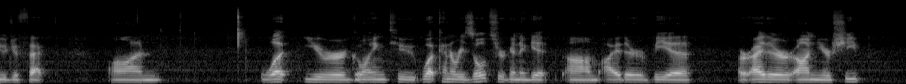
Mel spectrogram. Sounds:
Speech

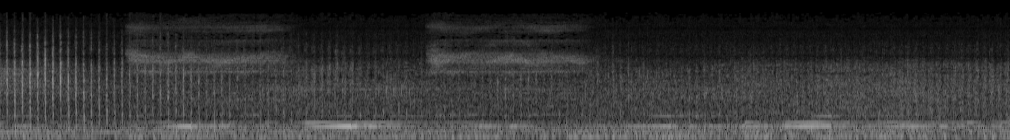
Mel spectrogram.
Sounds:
Vehicle, Helicopter, Music

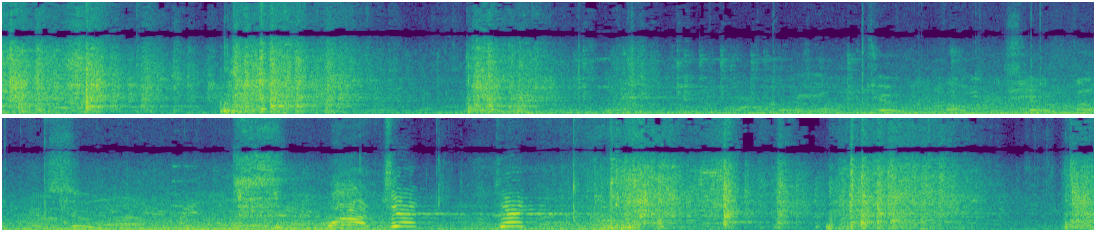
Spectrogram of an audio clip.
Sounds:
Speech

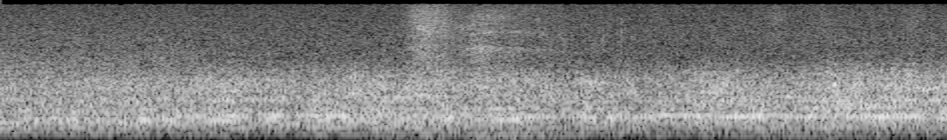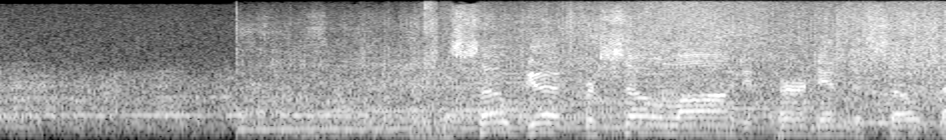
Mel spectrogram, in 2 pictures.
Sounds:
Speech, Vehicle

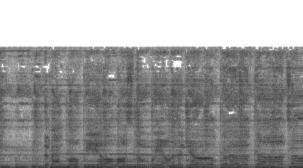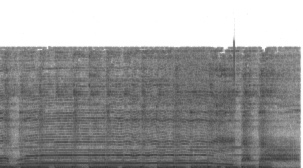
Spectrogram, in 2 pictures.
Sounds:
Music

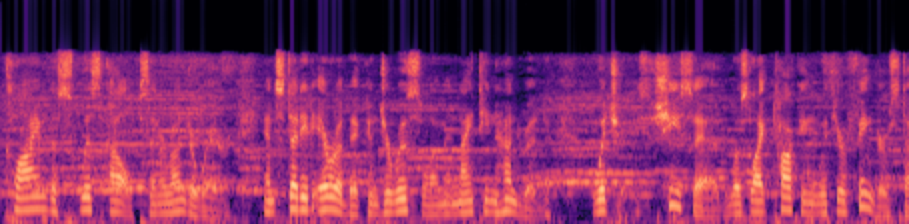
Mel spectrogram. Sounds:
Speech

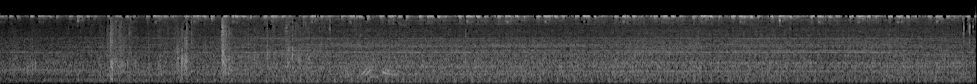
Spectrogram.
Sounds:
Cacophony, Speech

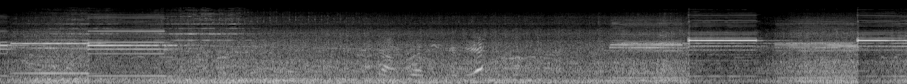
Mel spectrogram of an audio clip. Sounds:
Speech, car horn, Fire engine, Vehicle, Motor vehicle (road)

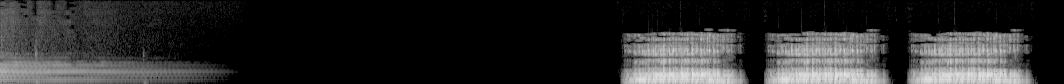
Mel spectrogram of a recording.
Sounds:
lions growling

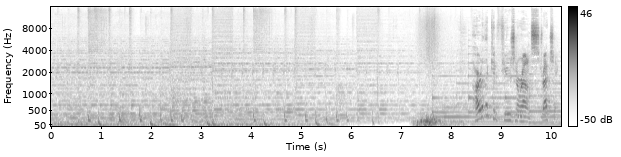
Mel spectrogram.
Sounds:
inside a small room, Music, Speech

